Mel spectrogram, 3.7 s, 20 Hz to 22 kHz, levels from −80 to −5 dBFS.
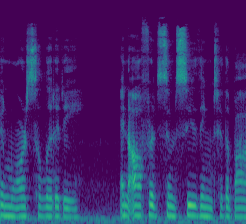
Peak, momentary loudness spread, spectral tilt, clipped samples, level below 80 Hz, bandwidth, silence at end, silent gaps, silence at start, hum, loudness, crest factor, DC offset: -16 dBFS; 18 LU; -4 dB/octave; under 0.1%; -54 dBFS; 16 kHz; 0 s; none; 0 s; none; -32 LUFS; 18 dB; under 0.1%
